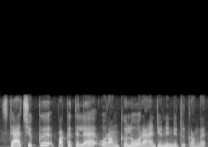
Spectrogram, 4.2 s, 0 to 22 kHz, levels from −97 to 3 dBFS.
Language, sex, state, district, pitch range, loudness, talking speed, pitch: Tamil, female, Tamil Nadu, Nilgiris, 230-300 Hz, -16 LUFS, 100 wpm, 260 Hz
